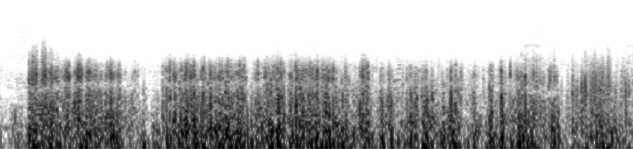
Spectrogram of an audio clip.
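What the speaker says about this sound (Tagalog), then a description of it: "Lakas ng hangin, kaya ba?" Strong wind buffets the microphone outdoors, a dense, continuous roar that stays loud and steady for the whole stretch with gusty surges throughout.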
